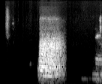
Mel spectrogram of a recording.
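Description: A single short, buzzy mouth noise, about half a second long, starting a little under a second in, heard through video-call audio that is otherwise cut to silence.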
